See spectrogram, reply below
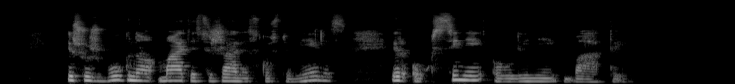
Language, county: Lithuanian, Vilnius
